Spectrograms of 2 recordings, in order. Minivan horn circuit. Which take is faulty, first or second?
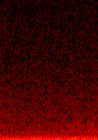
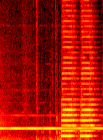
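first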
